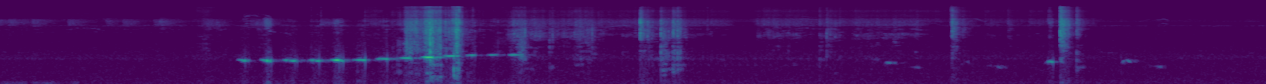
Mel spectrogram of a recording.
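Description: A forest bird calls a quick series of about a dozen short whistled notes that rise slowly in pitch over some three seconds. Footsteps rustle and snap through leaf litter and undergrowth, loudest in a burst of crackling in the middle and then in a few separate snaps.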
